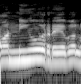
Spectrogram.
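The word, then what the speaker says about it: honourable: लेकिन जब इसका उच्चारण कीजिएगा तो ये कॉन्सोनेंट, ये एच का उच्चारण नहीं होता है, ऑन्यूरेबल होता है, ऑन्यूरेबल। तो ओ का उच्चारण हो रहा है ना,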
